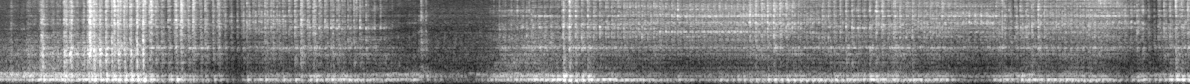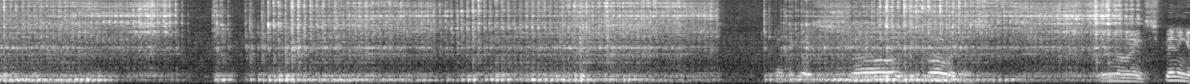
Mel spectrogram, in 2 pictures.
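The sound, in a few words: wood lathe spinning a bowl blank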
